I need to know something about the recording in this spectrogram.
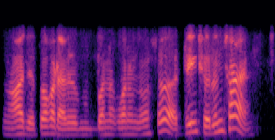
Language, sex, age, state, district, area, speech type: Nepali, male, 30-45, West Bengal, Jalpaiguri, rural, conversation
